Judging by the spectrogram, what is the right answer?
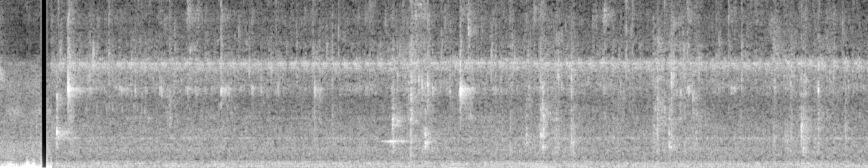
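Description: A tap runs steadily during handwashing, a soft even wash of water with small drips and splashes over it and no voices.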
